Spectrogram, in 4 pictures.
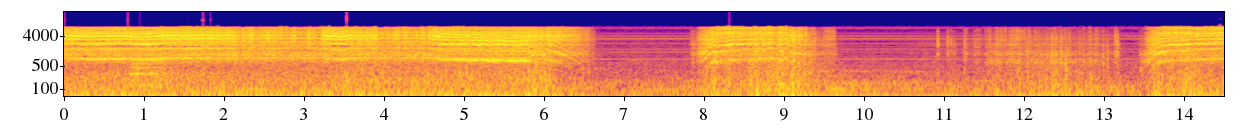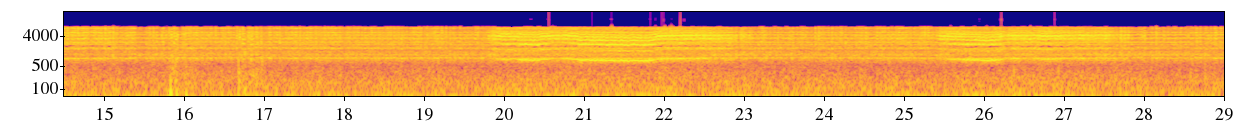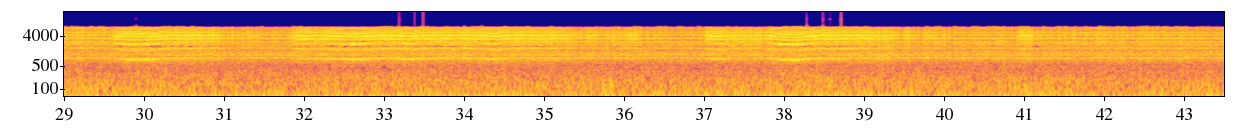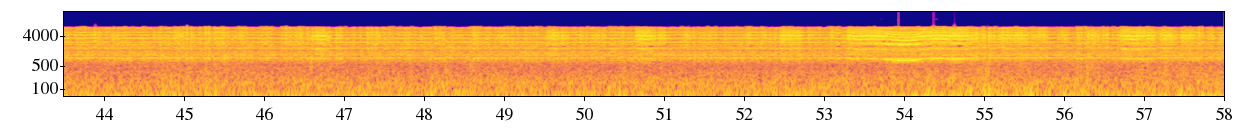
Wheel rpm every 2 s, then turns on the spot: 220, 230, 200, 20, 120, 20, 50, 220, 230, 230, 220, 230, 230, 220, 230, 230, 220, 230, 230, 230, 230, 230, 230, 230, 230, 230, 230, 230, 230.
8-12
